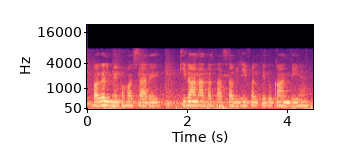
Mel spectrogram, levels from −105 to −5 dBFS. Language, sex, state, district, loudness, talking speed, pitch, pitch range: Hindi, male, Bihar, Bhagalpur, -17 LUFS, 315 wpm, 140 Hz, 135-145 Hz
